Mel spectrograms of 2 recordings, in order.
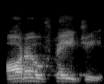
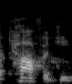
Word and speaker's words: autophagy: Jen, the other thing that comes up is autophagy or autophagy, depending on where you live and how you want to pronounce that.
